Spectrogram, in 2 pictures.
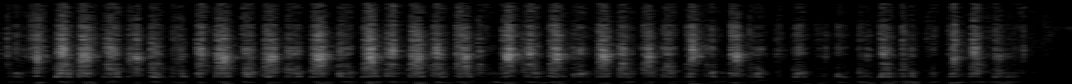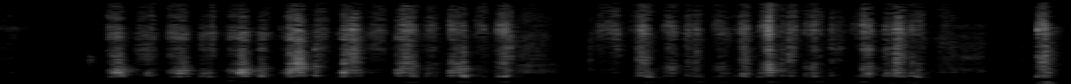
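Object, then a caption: Black-coated scratch art paper card scraped with a wooden stylus. A wooden stylus scratches and rubs the upper right area of a flat, black-coated scratch art card while the left hand holds the card flat. Rapid, bright, rasping strokes run steadily for about five seconds, then fall quiet briefly. Quicker bursts of scratching follow, ending with one last short stroke.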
